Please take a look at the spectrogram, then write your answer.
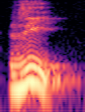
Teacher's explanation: री जब उच्चारण करेंगे तो हमारी जिह्वा जो है मूर्धा को स्पर्श करेगी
